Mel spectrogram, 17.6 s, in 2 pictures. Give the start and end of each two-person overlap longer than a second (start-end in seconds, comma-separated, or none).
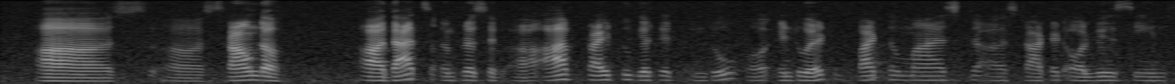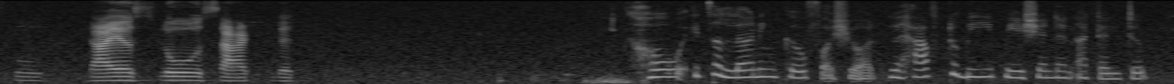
none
